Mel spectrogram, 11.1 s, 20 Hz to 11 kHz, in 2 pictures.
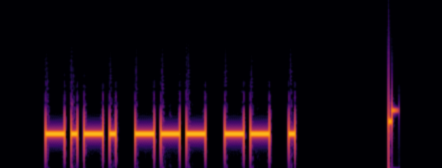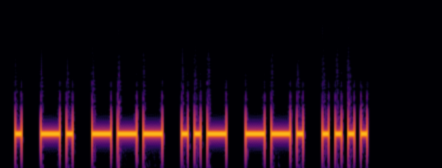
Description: Morse code, heard as a keyed tone, about 15 wpm, 700 Hz. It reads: COME ENOUGH
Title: Sets of 2 Words - New Word Drill - 15wpm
